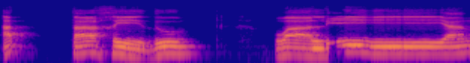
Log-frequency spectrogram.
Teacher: Taknya dibaca double, ada tasdidnya. Ditekan dan ditahan biar tampak doublenya.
